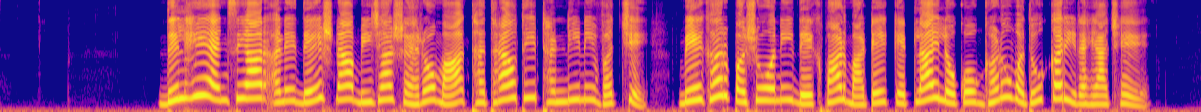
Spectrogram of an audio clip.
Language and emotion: Gujarati, neutral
